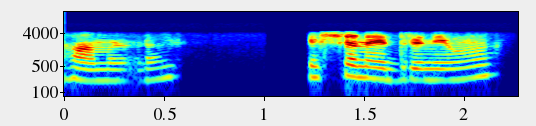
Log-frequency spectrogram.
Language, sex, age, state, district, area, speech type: Kannada, female, 30-45, Karnataka, Uttara Kannada, rural, conversation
